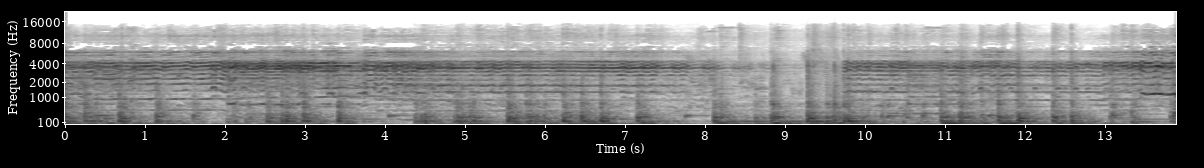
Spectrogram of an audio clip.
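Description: Gendang beleq ensemble playing on the march: large two-headed barrel drums beaten in a fast, busy rhythm under a sustained melody line. The playing thins briefly about eight seconds in, then picks up again.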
